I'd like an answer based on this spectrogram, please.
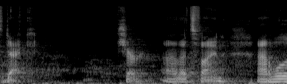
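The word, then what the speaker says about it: deque: that we'll do stacks cues and this is pronounced Dex someone told me not DQ I thought it was DQ apparently it's deck sure uh that's fine we'll look at those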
